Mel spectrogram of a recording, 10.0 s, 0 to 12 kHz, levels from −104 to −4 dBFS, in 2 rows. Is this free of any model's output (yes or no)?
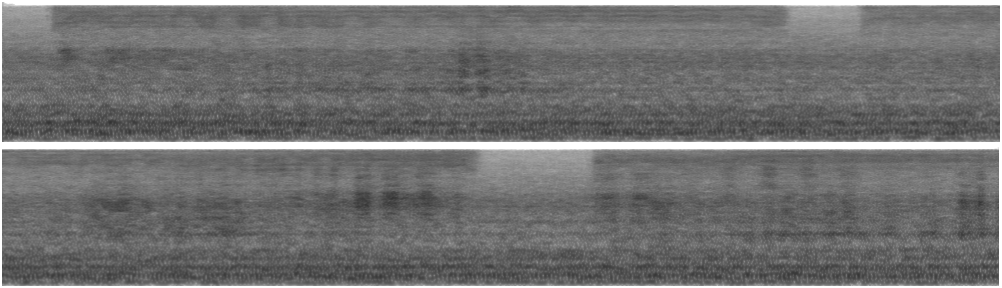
no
